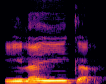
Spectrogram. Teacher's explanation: بما انزل الیک، الیک، الی میں لام کو یا کے سامنے لیں گے، یا لین بغیر کھینچے پڑیں گے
